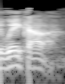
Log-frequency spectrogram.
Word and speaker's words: Waikato: Anyways, they pronounce it down there, they probably say Waikata.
